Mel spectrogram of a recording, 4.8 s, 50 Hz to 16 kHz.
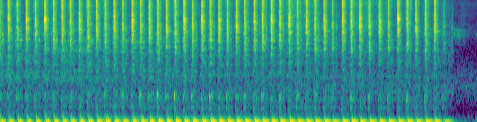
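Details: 1993 BMW R100GS Paris Dakar, 75,828 km, recently serviced (valves, synchro, plugs), started without choke after a short ride: even steady thumping idle at a few pulses per second, then cuts out because still a bit cold; normal idle.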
